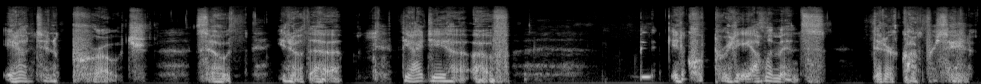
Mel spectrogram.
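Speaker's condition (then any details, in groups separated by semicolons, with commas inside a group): Abductor spasmodic dysphonia; significant vocal tremor since last surgery, breathiness from vocal folds opening involuntarily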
